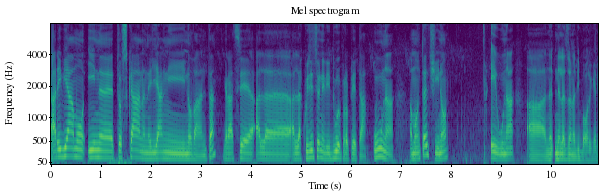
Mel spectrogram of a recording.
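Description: Very slow speech from a man at medium pitch, ordinary pitch variation, and a dry, close sound with no echo. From Piedmont, Italy. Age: 20s. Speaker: winemaker. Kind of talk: interview monologue.

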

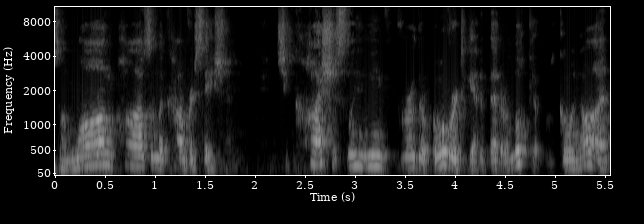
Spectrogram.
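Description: The background is quiet as the text is read aloud in a natural voice.

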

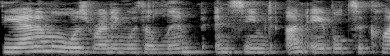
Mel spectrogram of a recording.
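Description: What comes through is a natural reading voice.

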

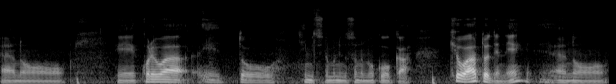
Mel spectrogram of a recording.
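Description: Very deep and low, a man's voice moves at a fairly slow pace. His loudness swings widely. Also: ordinary pitch variation. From Japan. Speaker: talk show host. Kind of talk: casual discussion about films. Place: studio.

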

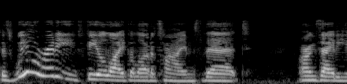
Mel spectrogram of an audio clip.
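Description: A woman talks at a moderate pace with a fairly low pitch. The sound is dry with no echo. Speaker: vlogger. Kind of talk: casual vlog chat. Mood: frustrated, emphatic. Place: car. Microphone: phone near.

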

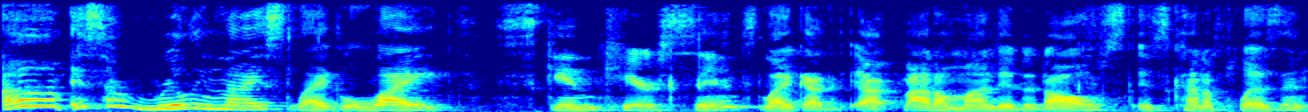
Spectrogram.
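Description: A woman speaks at a fairly low pitch. Her voice makes very wide pitch swings. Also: fairly slow pace. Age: 40s. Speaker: beauty vlogger. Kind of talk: casual product haul video. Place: home room.

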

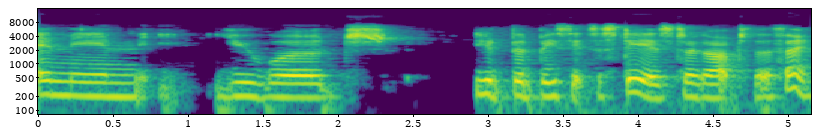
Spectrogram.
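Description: A woman talks at a fairly slow pace with fairly even intonation. The background is quiet. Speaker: vlogger on work exchange program. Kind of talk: casual vlog chat. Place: home room. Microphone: webcam.

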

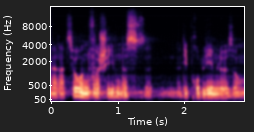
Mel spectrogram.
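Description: In a dark, mellow tone, a man with a fairly low-pitched voice talks at a moderate pace. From northern Germany. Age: 40s. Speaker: politician. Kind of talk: panel discussion. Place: hall. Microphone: handheld.

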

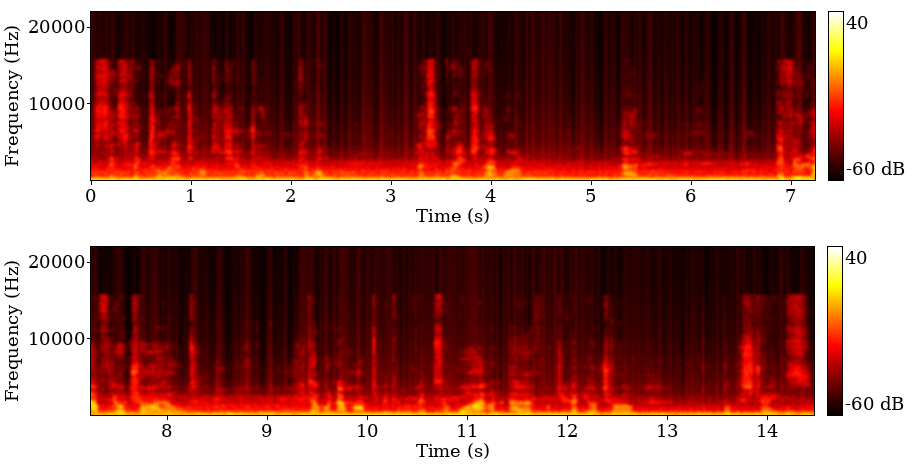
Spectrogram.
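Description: Over music in the background, a woman speaks at a fairly slow pace with ordinary pitch variation, the sound dry with no echo. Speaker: vlogger. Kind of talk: casual vlog rant. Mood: annoyed, ranting. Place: car. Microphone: phone near.

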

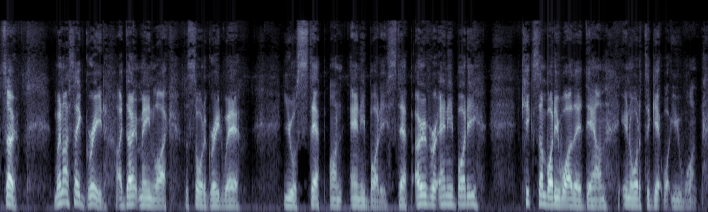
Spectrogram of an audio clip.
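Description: On a very clean recording with a silent background, a man with an Australian accent talks at a fairly quick pace in a medium pitch, his tone bright and sharp and his pitch varying in an ordinary way. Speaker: entrepreneur vlogger. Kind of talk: casual vlog talk. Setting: outdoors hiking.

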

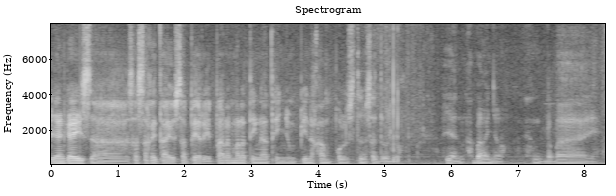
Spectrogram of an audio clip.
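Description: Loud background noise runs under this recording. A man talks at a moderate pace. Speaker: family vlogger. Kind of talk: casual vlog chat. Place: waterside. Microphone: phone near.

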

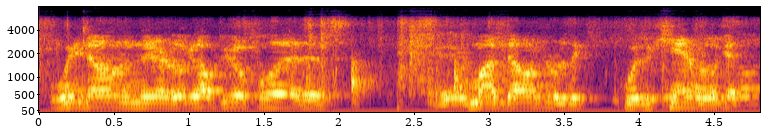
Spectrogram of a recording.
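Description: A man speaks in a flat monotone at a fairly quick pace with very even loudness, against noticeable background noise. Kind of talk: casual commentary while exploring. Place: tunnel cave. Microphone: camera far.

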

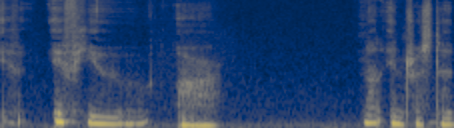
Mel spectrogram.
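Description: Soft-spoken and calm, a man talks in a high pitch with a dark, mellow tone. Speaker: Reiki practitioner and ASMR creator. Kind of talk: ASMR relaxation introduction. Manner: soft-spoken, calm, slow. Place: home room.

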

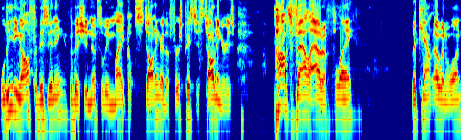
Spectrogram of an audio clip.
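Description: This man has a plain, everyday voice, medium pitch, ordinary pitch variation and a moderate pace. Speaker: color commentator. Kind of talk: live baseball commentary, play-by-play calls.

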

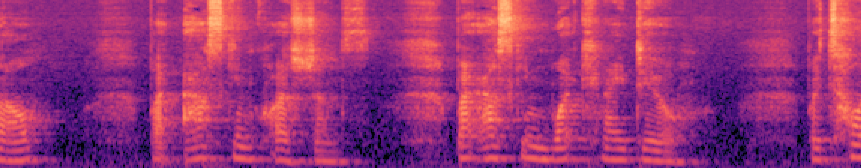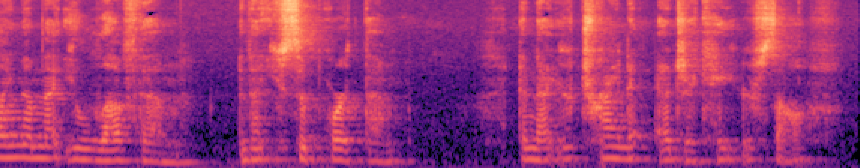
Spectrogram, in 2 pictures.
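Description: A woman's fairly low voice in a monotone, flat intonation, broken by long, frequent pauses, with audible room echo. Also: fairly slow pace. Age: 40s. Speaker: actor and comedy vlogger. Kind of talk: casual direct-to-camera monologue.

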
